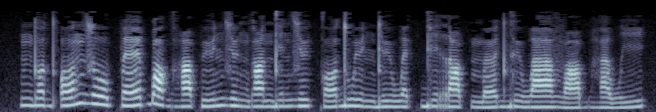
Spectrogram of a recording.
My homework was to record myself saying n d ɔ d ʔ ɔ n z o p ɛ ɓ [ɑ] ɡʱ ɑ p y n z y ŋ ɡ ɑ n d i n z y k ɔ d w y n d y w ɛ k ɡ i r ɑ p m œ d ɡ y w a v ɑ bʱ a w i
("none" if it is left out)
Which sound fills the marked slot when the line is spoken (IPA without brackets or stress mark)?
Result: ɒ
